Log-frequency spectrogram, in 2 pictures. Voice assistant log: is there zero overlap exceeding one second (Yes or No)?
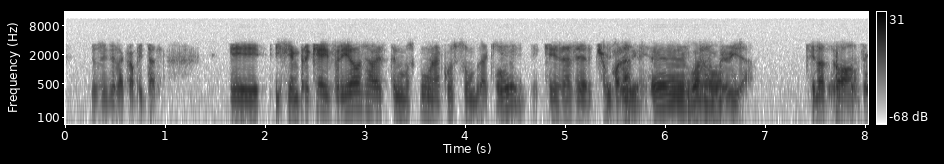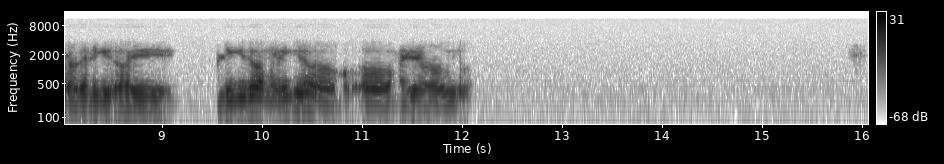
No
